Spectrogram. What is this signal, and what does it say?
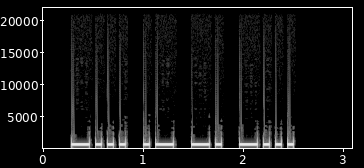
Morse code, heard as a keyed tone, about 20 wpm, 700 Hz. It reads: BANB
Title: All Cut Numbers - 4-Digit 20wpm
